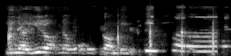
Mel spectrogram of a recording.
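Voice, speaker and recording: A woman's voice: fairly high pitch, expressive, fast, muffled recording, background noise. An American woman hosting a casual interview in a chatty, playful, folksy way. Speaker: talk show host.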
